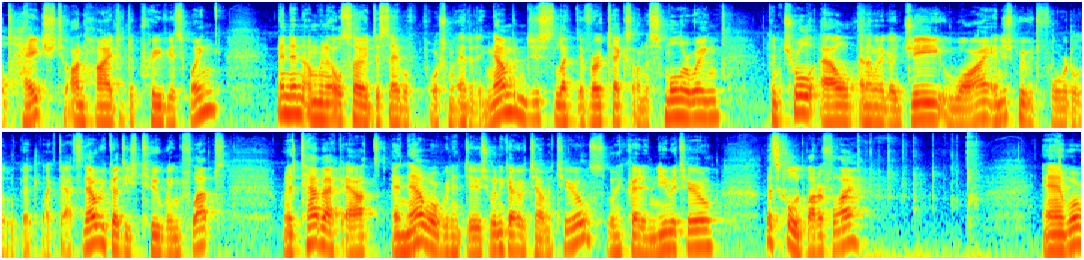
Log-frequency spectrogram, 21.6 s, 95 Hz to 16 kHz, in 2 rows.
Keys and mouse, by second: 0.2 alt+h, 1.1 alt+a, 8.0 ctrl+l, 9.0 g, 10.8 alt+a, 13.7 Tab, 14.6 KP_1, 17.6-21.5 drag.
